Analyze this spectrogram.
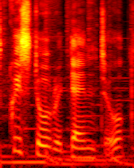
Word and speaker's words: Cristo Redentor: straight into it christ the redeemer which is pronounced in portuguese as crystal redento is a colossal status of jesus christ at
